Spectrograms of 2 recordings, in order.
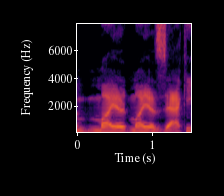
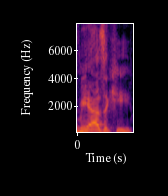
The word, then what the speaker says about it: Miyazaki: haven't even gotten to Maya Maya Zaki yet is that how you say it so yeah Miyazaki right I'm pretty sure it's Miyazaki 100% Final Answer lock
